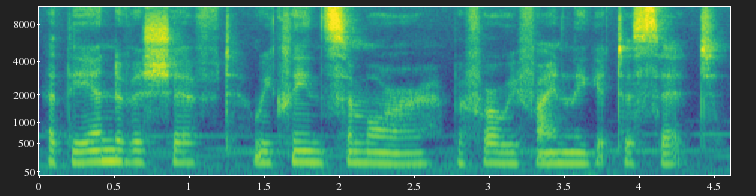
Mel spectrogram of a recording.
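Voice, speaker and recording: Calm woman doing a yoga nidra style guided meditation, even tone, bit of creaky fry, soft music behind. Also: on the low side. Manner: calm, soothing, deliberate phrasing with long pauses. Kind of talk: guided relaxation meditation, scripted narration.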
